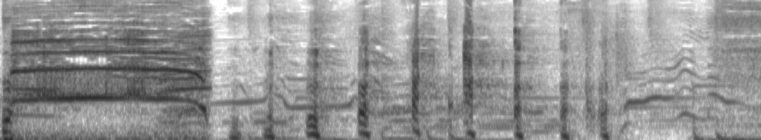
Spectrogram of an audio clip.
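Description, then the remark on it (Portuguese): A loud, shrill mock scream by a person, lasting about a second, cut off abruptly and followed by a string of short, rhythmic bursts like playful chuckling. “Não, Grito.”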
